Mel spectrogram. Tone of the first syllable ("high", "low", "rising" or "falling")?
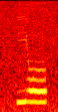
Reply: high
